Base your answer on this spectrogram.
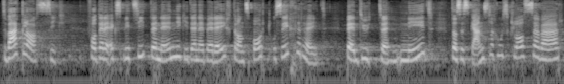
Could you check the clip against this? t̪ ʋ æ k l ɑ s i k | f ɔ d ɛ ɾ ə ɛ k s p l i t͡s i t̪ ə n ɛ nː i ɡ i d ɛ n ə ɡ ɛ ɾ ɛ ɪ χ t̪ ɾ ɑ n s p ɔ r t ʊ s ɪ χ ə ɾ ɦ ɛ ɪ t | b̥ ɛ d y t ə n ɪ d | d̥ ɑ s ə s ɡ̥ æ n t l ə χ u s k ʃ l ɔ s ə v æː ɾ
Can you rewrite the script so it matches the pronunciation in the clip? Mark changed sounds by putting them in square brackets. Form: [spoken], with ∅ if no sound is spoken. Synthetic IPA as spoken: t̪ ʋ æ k l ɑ s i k | f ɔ d ɛ ɾ ə ɛ k s p l i t͡s i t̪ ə n ɛ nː i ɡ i d ɛ n ə [b] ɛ ɾ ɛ ɪ χ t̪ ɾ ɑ n s p ɔ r t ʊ s ɪ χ ə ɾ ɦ ɛ ɪ t | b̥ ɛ d y t ə n ɪ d | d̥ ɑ s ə s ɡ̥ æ n [t͡s] l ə χ u s k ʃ l ɔ s ə v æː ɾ

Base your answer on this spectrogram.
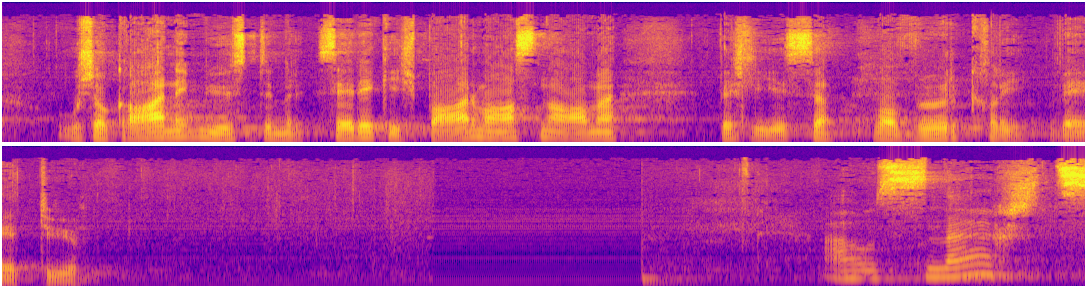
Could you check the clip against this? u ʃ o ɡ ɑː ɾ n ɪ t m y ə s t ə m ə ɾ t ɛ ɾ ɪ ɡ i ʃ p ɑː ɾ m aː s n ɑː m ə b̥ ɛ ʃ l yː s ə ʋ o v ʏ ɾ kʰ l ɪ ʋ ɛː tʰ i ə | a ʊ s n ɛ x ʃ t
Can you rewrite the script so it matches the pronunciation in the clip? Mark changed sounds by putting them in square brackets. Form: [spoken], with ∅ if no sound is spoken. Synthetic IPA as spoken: u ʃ o ɡ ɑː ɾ n ɪ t m y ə s t ə m ə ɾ [s] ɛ ɾ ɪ ɡ i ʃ p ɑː ɾ m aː s n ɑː m ə b̥ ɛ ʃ l [iː] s ə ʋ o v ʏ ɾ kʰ l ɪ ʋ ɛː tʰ [y] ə | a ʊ s n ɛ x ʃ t

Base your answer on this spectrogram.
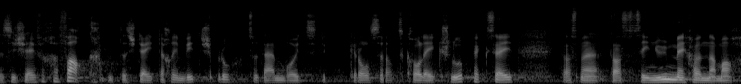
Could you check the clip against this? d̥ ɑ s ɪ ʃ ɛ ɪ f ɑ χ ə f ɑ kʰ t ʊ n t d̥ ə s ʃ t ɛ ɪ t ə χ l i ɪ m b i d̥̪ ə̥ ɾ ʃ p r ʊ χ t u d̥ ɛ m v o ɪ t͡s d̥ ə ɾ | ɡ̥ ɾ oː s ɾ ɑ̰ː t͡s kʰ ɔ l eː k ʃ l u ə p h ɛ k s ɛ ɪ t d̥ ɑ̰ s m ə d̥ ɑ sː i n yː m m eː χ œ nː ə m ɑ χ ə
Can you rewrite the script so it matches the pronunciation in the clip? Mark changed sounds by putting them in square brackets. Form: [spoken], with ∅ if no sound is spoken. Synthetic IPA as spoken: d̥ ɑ s ɪ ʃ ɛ ɪ f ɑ χ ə f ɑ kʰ t ʊ n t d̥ [ɑ] s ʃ t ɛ ɪ t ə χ l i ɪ m [v] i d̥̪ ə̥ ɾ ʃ p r ʊ χ [t͡s] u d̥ ɛ m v o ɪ t͡s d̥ ə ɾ | ɡ̥ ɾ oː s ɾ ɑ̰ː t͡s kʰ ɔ l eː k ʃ l u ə p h ɛ k s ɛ ɪ t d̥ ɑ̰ s m ə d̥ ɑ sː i n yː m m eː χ œ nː ə m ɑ χ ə

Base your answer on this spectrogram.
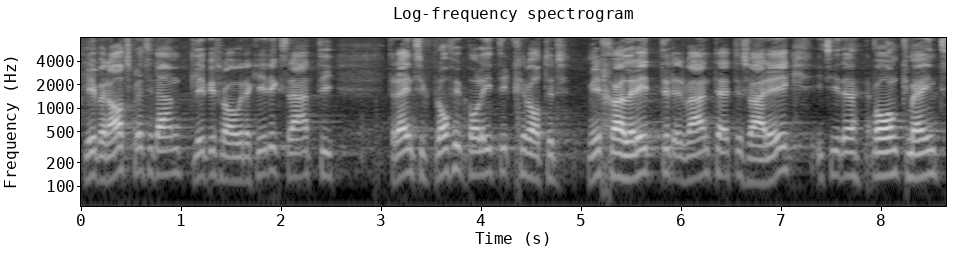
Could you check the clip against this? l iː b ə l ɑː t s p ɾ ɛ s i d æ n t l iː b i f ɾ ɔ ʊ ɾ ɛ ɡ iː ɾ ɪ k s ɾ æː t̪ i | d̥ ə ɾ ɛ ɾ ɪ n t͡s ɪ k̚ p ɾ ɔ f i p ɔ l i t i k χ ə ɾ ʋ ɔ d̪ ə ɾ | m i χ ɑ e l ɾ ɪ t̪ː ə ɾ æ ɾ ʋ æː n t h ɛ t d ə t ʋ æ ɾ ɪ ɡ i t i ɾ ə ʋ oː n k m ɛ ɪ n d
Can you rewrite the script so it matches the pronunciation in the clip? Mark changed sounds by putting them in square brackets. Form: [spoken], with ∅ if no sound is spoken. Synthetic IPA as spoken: l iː b ə [ɾ] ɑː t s p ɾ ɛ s i d æ n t l iː b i f ɾ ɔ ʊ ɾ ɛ ɡ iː ɾ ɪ k s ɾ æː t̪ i | d̥ ə ɾ ɛ [∅] ɪ n t͡s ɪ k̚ p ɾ ɔ f i p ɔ l i t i k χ ə ɾ ʋ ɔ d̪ ə ɾ | m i χ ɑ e l ɾ ɪ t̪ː ə ɾ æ ɾ ʋ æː n t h ɛ t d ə [s] ʋ [æː] ɾ ɪ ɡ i [s] i ɾ ə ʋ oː n k m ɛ ɪ n [t]

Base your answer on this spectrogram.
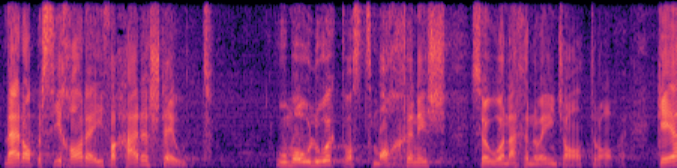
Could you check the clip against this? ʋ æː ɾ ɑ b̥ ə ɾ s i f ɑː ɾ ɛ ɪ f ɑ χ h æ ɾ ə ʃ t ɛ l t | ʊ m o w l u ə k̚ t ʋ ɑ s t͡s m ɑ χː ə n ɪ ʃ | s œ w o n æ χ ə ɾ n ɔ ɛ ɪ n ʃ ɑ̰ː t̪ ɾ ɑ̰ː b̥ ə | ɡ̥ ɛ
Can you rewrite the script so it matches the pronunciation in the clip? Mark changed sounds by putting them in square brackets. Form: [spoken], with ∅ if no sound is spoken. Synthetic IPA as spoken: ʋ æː ɾ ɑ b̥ ə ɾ s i [χ] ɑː ɾ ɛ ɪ f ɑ χ h æ ɾ ə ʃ t ɛ l t | ʊ m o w l u ə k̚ t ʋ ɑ s t͡s m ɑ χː ə n ɪ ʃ | s œ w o n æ χ ə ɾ n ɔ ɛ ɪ n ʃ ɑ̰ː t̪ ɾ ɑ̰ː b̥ ə | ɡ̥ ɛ

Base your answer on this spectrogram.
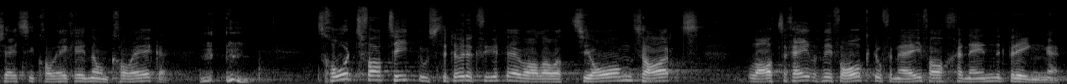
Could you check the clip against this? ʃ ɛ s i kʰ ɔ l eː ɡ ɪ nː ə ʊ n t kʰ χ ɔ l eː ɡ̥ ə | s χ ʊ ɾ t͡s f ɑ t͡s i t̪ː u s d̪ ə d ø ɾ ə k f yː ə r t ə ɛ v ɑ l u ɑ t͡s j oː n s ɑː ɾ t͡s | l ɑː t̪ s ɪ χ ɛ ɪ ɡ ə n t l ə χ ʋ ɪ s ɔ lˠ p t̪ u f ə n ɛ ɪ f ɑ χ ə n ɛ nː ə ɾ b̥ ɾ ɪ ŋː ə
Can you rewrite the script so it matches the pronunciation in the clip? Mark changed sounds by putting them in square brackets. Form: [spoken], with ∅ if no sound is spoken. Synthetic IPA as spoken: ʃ ɛ s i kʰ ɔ l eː ɡ ɪ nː ə ʊ n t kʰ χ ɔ l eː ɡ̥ ə | s χ ʊ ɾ t͡s f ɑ t͡s i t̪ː u s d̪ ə d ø ɾ ə k f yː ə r t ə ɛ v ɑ l u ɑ t͡s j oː n s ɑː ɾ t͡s | l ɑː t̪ s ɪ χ ɛ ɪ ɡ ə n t l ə χ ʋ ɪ [f] ɔ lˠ [k] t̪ u f ə n ɛ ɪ f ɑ χ ə n ɛ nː ə ɾ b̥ ɾ ɪ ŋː ə

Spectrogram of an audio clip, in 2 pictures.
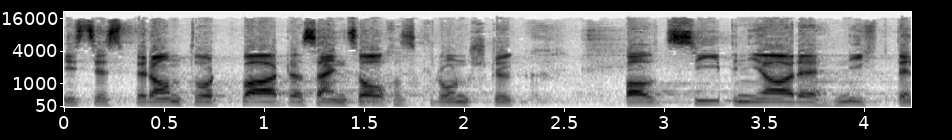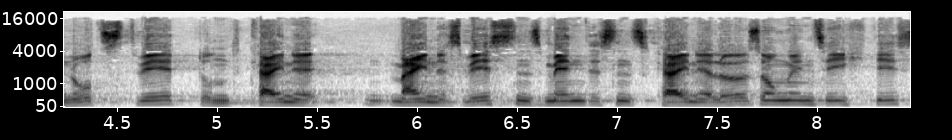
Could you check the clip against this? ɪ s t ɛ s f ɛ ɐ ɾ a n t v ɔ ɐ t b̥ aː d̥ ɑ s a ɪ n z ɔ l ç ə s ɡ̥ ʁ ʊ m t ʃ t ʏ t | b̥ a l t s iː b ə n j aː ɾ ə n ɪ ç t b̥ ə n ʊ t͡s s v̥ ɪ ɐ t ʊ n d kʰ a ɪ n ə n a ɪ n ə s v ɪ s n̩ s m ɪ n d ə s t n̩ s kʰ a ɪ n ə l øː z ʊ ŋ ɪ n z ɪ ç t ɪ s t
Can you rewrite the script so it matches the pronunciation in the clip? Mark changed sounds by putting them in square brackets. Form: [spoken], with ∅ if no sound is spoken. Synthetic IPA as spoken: ɪ s t ɛ s f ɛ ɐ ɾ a n t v ɔ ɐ t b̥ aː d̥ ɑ s a ɪ n z ɔ l ç ə s ɡ̥ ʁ ʊ [n] t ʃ t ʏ [k] | b̥ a l t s iː b ə n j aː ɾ ə n ɪ ç t b̥ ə n ʊ t͡s [t] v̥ ɪ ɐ t ʊ n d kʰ a ɪ n ə [m] a ɪ n ə s v ɪ s n̩ s m ɪ n d ə s t n̩ s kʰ a ɪ n ə l øː z ʊ ŋ ɪ n z ɪ ç t ɪ s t

